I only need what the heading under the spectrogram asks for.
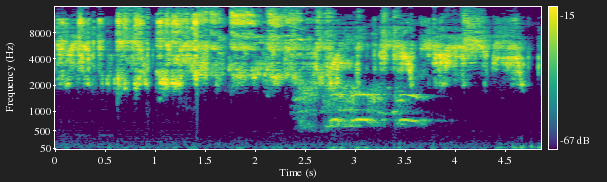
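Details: Swiftlets coming and going at a simple wooden swiftlet house on 14 August 2018 at 07:25 in the morning; dense, continuous high twittering and rapid chirps overlapping throughout, with a lower, rougher chattering passage in the middle.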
